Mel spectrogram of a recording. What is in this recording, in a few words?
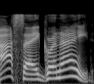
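"grenade", Redneck, male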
